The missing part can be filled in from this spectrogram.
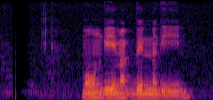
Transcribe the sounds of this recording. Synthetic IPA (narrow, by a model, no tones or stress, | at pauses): mounɡeːmak̚d̪enːəɡiɦin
